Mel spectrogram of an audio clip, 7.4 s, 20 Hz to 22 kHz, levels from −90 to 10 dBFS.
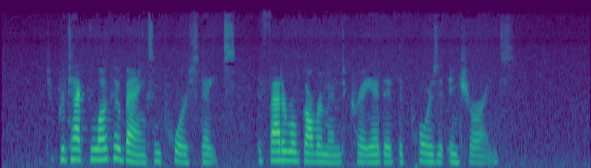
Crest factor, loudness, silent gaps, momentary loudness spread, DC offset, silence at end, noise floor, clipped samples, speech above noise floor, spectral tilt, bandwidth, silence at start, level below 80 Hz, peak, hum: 22 dB; -26 LUFS; none; 16 LU; under 0.1%; 1.05 s; -58 dBFS; under 0.1%; 32 dB; -5 dB/octave; 16.5 kHz; 0.75 s; -66 dBFS; -6 dBFS; none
